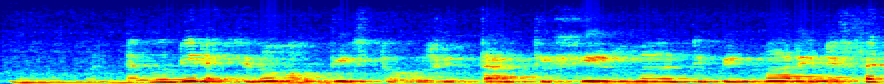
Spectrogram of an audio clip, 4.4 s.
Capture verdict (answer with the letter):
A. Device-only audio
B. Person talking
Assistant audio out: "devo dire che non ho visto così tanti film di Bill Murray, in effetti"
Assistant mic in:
A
